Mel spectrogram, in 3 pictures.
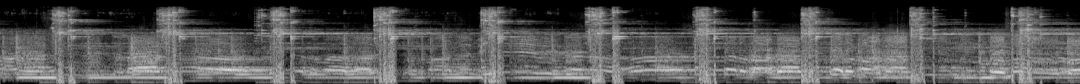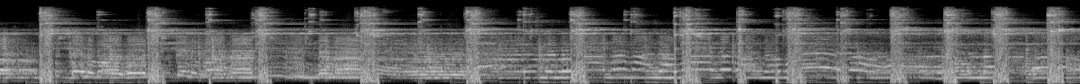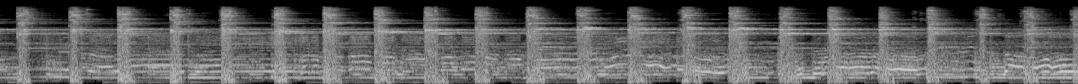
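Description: Many small brass hand cymbals (taal) clashed together in a steady rhythm that gets faster, reaching about two to three strikes a second, under group singing of a devotional bhajan over a steady drone note.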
